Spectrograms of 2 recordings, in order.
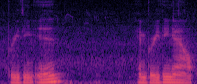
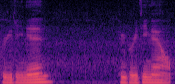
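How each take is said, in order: Both takes have the same delivery.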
